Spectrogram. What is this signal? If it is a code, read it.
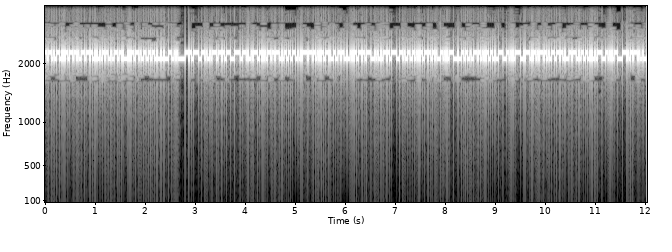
RTTY, about 45.45 baud. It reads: AS A FLAGSHIP, THE OTHER NINE SHIPS OF THIS GROUP SPORTED A UNIFORM
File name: fsk170 / battleships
